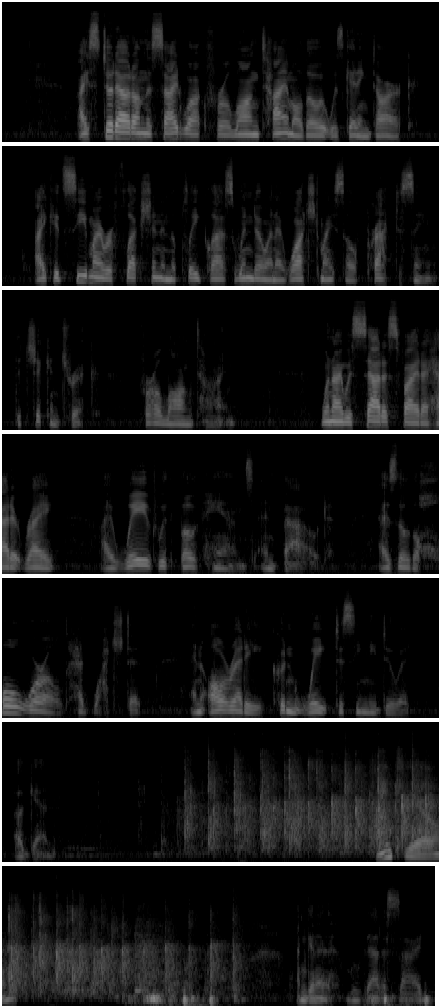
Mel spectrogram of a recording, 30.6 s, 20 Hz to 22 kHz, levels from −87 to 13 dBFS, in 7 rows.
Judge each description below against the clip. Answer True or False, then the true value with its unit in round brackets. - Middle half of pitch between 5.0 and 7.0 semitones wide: True (5.4 semitones)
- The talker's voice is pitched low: True (120 Hz)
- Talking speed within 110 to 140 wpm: False (155 wpm)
